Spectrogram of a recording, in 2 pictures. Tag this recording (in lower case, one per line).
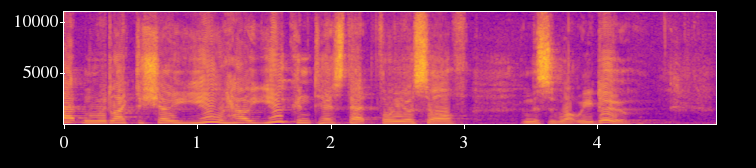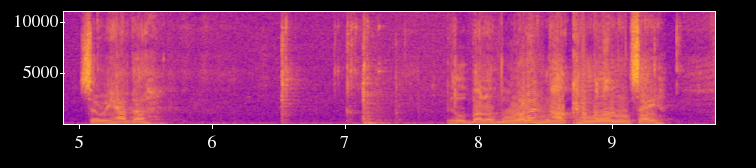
speech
